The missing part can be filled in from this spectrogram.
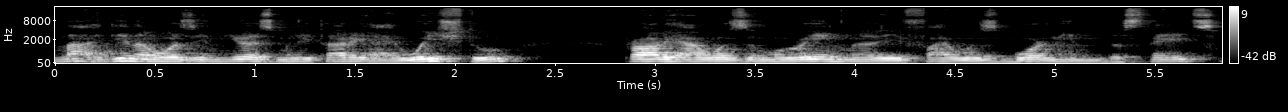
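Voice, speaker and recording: With a Romanian accent, a man speaks at a moderate pace in a dark, mellow tone of medium pitch, using monotone, flat intonation. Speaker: DIY home builder, vlogger. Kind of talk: casual chat. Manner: halting, many fillers.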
